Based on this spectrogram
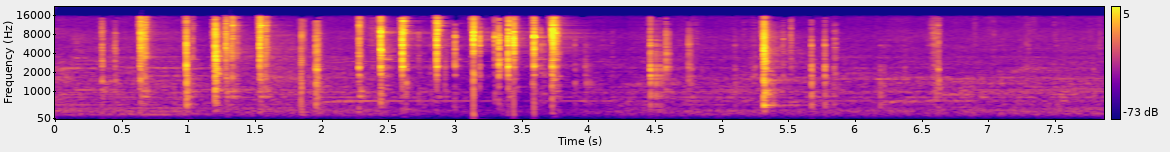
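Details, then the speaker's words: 2001 Ford Taurus 3.0L 12-valve with a rattling, scraping bell-type noise under the hood whenever the engine runs, easing a little with A/C on; a separated A/C compressor clutch plate rattles metallically against the pulley when shaken by hand. "and the noise they'll make is this Bell type noise and that's from all the rattling metal against the actual pulley here which is the Bell type noise"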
